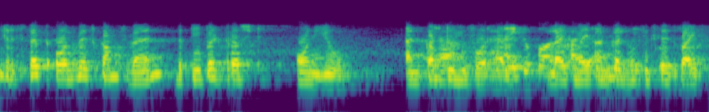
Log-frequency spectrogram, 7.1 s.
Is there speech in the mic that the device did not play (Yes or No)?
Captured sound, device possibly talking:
Yes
